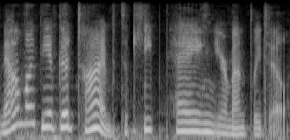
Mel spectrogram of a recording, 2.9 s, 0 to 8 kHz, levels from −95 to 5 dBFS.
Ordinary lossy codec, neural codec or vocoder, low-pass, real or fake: Opus, 64 kbps; codec, 16 kHz, 1.1 kbps, Voila-Tokenizer; 7.2 kHz; fake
